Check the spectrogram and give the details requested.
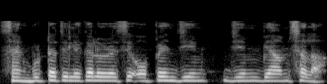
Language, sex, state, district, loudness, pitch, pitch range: Bengali, male, Assam, Hailakandi, -16 LUFS, 175 Hz, 165-180 Hz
